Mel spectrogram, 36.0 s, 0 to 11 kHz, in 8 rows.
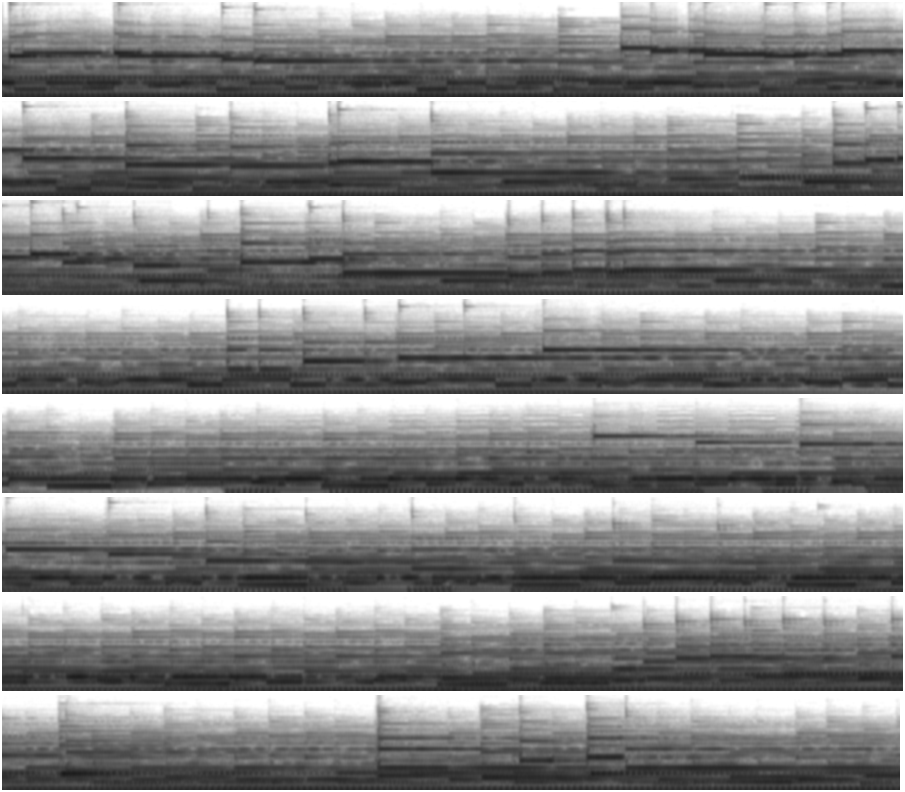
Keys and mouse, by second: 0.5 KP_3, 1.0 click, 2.6 click, 3.2 click, 3.9 click, 4.5 click, 5.1 click, 5.6 click, 6.6 click, 8.0 click, 8.2 shift+middle click, 8.6 click, 9.0 e, 9.5 click, 10.2 click, 10.8 middle click, 11.3 click, 11.5 click, 12.2 click, 13.2 click, 14.6 middle click, 15.2 KP_1, 16.6 click, 17.4 click, 18.2 e, 19.0 click, 19.4 click, 20.5 KP_3, 22.0 click, 22.8 middle click, 25.6 middle click, 26.7 shift+f, 27.0 middle click, 27.9 click, 28.8 click, 29.2 e, 30.5 click, 31.5 click, 32.0 click, 33.9 click.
